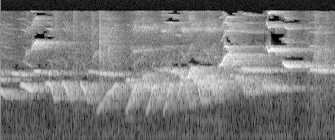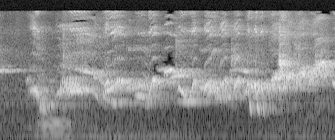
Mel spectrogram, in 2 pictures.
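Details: Caged pied fourth-generation white-rumped shama in Jakarta, Indonesia, with coarse song material: choppy harsh phrases and squawky slurred notes, a rough descending grating sound in the middle.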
